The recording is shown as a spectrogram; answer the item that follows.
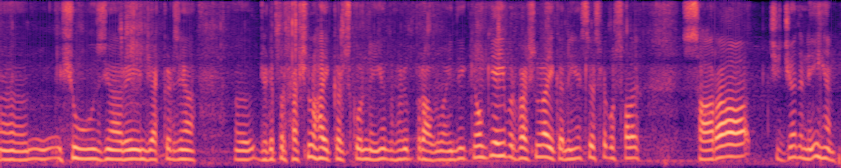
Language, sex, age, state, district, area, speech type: Dogri, male, 30-45, Jammu and Kashmir, Kathua, urban, spontaneous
